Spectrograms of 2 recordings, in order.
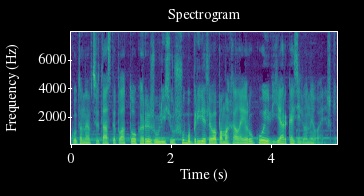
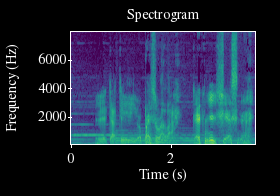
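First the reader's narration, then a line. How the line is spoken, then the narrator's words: Old man grumbling. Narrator (Russian): проворчал дед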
